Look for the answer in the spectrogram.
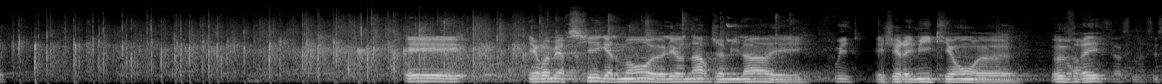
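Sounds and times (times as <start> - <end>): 
speech: 0.0 - 0.2, 4.0 - 11.6
audience applause: 0.0 - 7.1.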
